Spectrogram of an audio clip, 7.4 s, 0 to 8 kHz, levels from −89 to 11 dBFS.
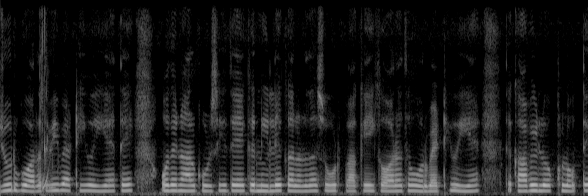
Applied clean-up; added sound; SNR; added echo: none; Drip / Splash, splatter; 19 dB; none.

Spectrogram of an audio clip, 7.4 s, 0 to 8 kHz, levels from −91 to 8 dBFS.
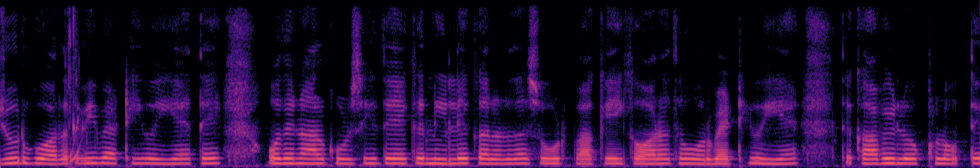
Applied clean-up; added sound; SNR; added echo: neural mask model DeepFilterNet 3.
